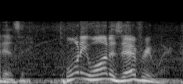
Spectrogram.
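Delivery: usual speaking voice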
